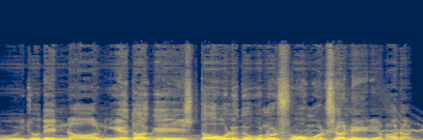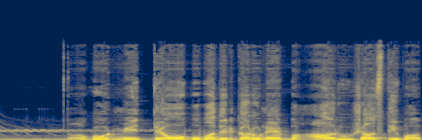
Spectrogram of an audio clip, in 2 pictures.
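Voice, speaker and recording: Over clear music in the background, a man does a cartoonish character voice at a fairly high pitch, with very wide pitch swings and a fairly slow pace. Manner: commanding.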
